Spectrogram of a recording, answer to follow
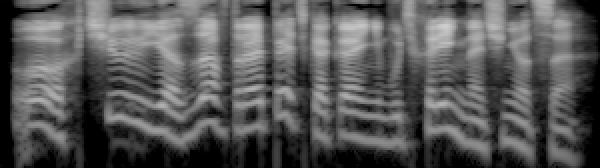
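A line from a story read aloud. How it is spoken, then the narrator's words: Chuckling. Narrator (Russian): хохотнул Димон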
